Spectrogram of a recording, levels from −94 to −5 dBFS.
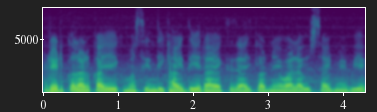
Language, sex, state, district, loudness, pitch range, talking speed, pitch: Hindi, female, Bihar, Bhagalpur, -21 LUFS, 205-215 Hz, 250 wpm, 210 Hz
